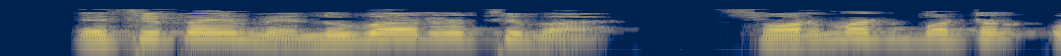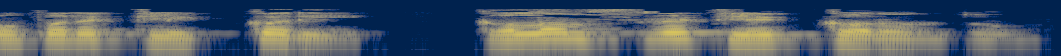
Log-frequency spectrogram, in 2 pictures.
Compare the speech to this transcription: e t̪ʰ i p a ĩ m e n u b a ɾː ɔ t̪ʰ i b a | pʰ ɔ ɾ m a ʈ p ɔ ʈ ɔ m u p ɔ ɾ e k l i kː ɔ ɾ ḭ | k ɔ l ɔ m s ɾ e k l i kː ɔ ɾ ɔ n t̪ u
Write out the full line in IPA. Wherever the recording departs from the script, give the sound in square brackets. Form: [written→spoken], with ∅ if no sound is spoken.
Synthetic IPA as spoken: e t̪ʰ i p a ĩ m e n u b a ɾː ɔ t̪ʰ i b a | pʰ ɔ ɾ m a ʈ [p→b] ɔ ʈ ɔ [m→n] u p ɔ ɾ e k l i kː ɔ ɾ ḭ | k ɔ l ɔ m s ɾ e k l i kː ɔ ɾ ɔ n t̪ u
